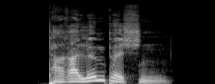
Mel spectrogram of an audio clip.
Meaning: inflection of paralympisch: 1. strong genitive masculine/neuter singular 2. weak/mixed genitive/dative all-gender singular 3. strong/weak/mixed accusative masculine singular 4. strong dative plural
- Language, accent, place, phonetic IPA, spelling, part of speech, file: German, Germany, Berlin, [paʁaˈlʏmpɪʃn̩], paralympischen, adjective, De-paralympischen.ogg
